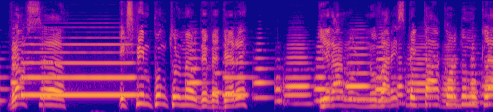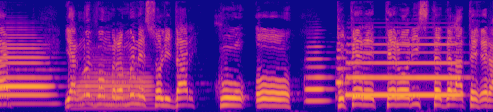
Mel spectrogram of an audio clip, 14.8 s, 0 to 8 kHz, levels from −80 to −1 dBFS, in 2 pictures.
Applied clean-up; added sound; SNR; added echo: none; Brass instrument; -1 dB; none.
